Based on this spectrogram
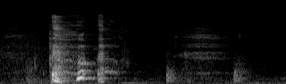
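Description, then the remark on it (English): A burst of dry, raspy coughs from a person with a dry throat: three quick, strong hacks, then two softer, throaty coughs spaced out after a short pause. No one speaks. “Yeah, just getting dry.”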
